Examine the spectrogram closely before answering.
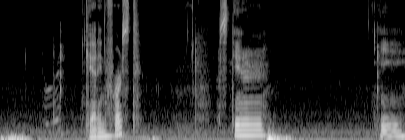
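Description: A young man speaks with animation into a microphone, in short bursts.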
